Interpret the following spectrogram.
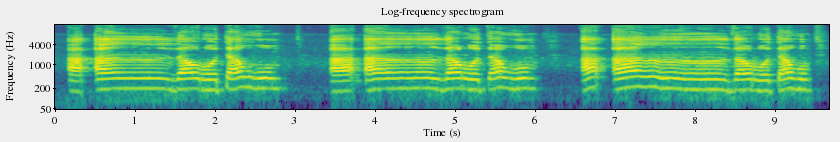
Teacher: یہ دونوں حمزہ کو تحقیق کے ساتھ پڑھتے ہیں۔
